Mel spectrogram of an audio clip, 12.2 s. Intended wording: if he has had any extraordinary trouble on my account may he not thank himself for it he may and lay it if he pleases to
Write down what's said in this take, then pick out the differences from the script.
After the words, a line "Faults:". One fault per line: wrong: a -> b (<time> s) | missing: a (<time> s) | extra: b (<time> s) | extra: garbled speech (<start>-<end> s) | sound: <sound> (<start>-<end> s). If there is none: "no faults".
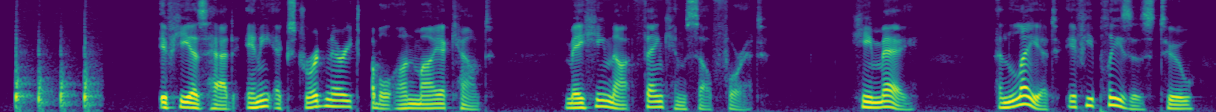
if he has had any extraordinary trouble on my account may he not thank himself for it he may and lay it if he pleases to
Faults:
sound: thud (0.1-1.0 s)
sound: dropout (3.6-3.7 s)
